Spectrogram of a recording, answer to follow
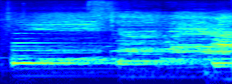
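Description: Children's choir singing a hymn anthem with piano accompaniment. The piano sounds a new chord just after a brief pause, and the voices come in over it about half a second later.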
